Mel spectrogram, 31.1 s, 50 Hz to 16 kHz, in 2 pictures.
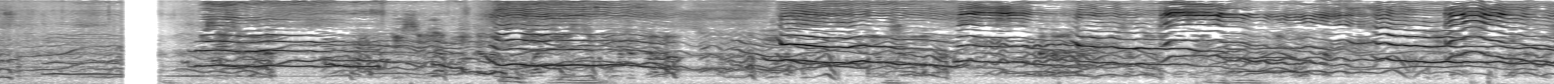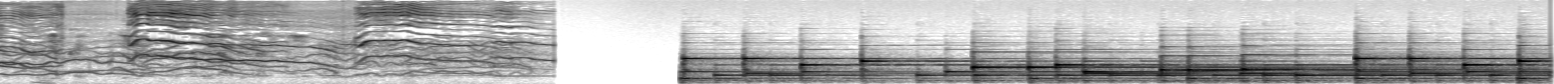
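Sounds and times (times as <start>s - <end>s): puppies crying and whining: 0.0s - 21.2s.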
